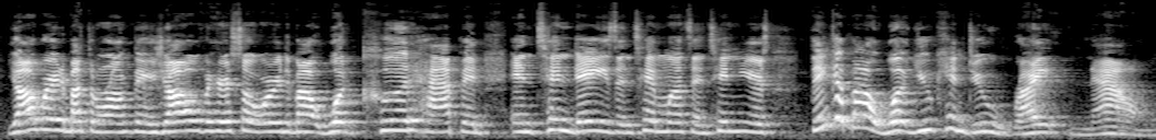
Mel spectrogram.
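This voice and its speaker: Loud, sharp, high-voiced American woman. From United States. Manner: emphatic, blunt, preachy, stretches key words for effect. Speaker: livestream host coaching on moving abroad. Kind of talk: motivational livestream talk to viewers.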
